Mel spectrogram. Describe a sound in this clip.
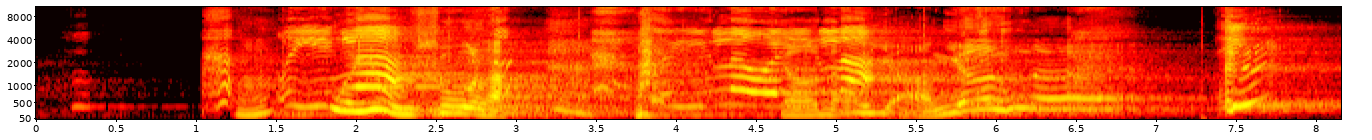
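A young girl speaks excitedly.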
